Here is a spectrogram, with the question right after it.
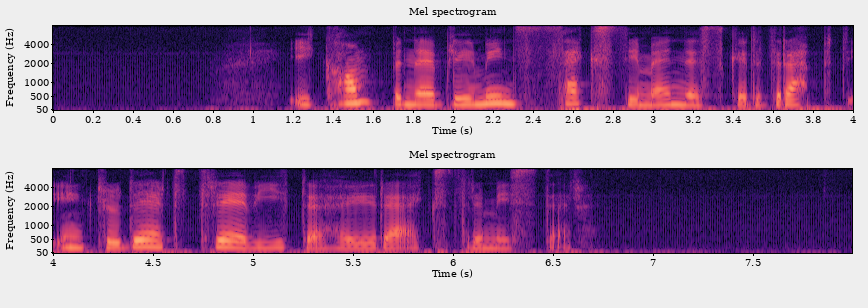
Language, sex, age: Norwegian, female, 44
